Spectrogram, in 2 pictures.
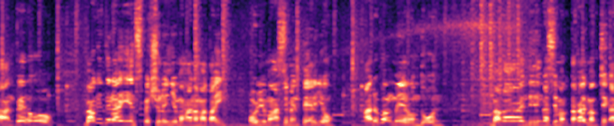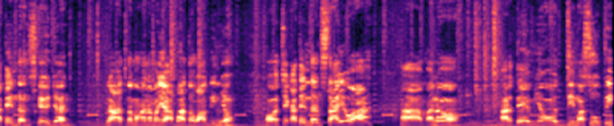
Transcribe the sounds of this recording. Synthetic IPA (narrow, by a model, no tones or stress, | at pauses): ʔanpɛːɾo̞ | baːɡɪt̪nɪlaʔiʔɪnspɛk̚ʃonɪnjʊŋmɐŋanɐmɐt̪ajʔoɾjʊŋmɐŋasɛmɛnt̪ɛɾjo̞ | ʔɐnobɐŋmɛːɾo̞nd̪oʔo̞n | baːkahɪnd̪iːɾɪnkɐsɪmɐɡ̚t̪ɐkalmɐɡ̚t͡ʃɛkʔɐt̪ɛnd̪ɐnskɐjo̞d͡ʒan | lahat̪̚nɐŋmɐŋanɐmɐjaːpat̪ɐwaːɡɪnɲo̞ʔo̞t͡ʃɛkʔɐt̪ɛnd̪ɐnst̪aːjo̞ha | ʔɐmʔɐno̞ʔɐɾt̪ɛmjo̞d̪ɪmɐsuːpɪ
